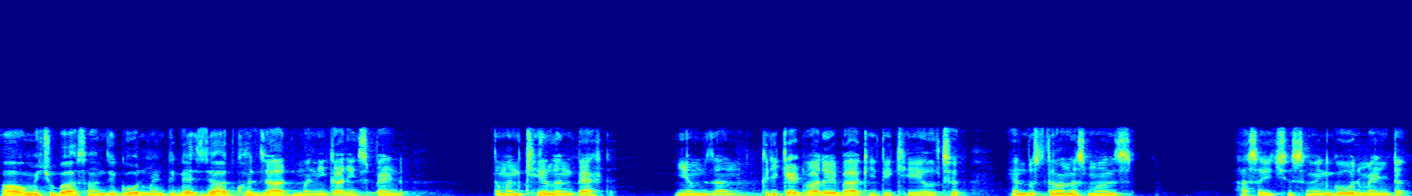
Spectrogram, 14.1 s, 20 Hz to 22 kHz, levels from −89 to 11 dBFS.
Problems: none marked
